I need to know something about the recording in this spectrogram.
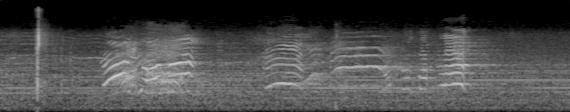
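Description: Young women shout excitedly to one another outdoors.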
